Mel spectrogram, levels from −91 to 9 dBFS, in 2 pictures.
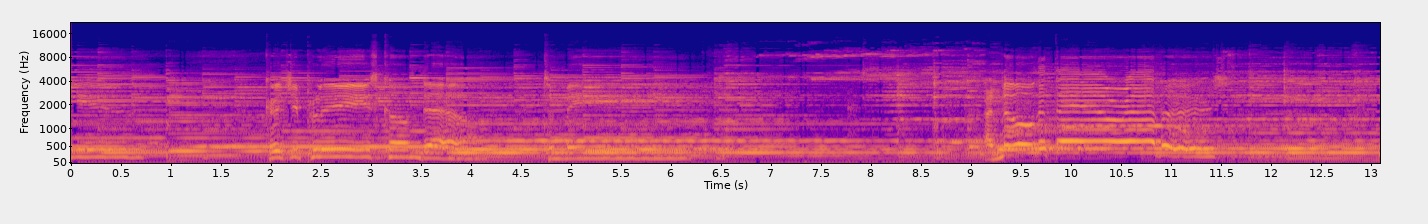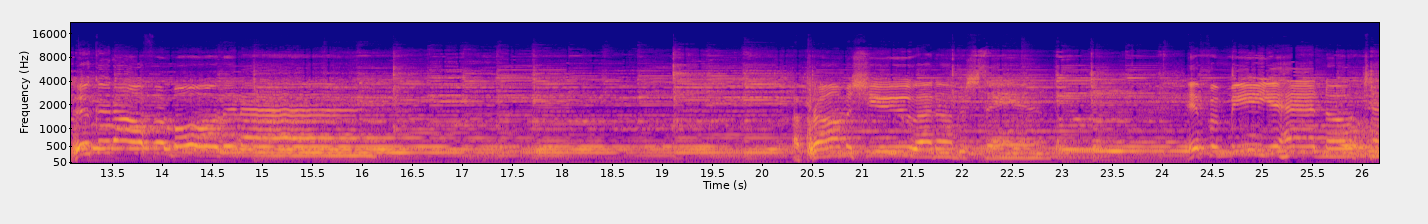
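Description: No audible technical faults.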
